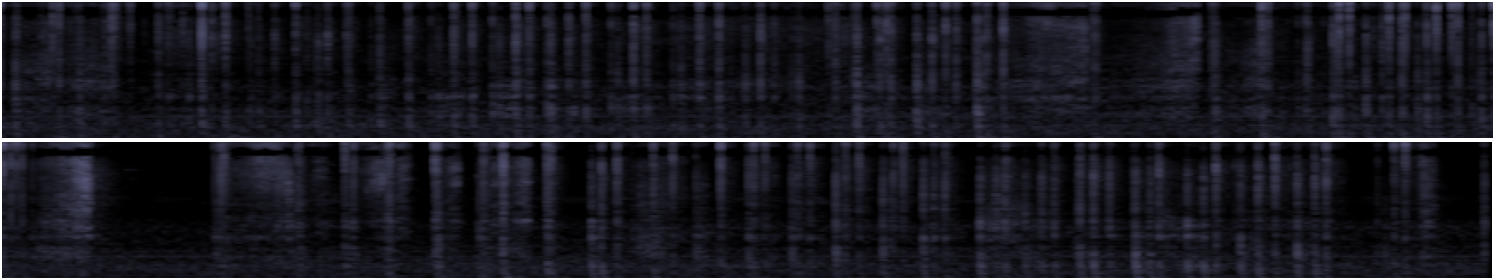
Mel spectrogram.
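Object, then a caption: Wooden butcher-block desk top. Long nails tap and rub on the top of a large, solid wooden butcher-block desk with striped grain. Dense, quick clicks and scratchy scrapes run through the whole clip over a low hum, with a brief pause in the tapping just after the midpoint.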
